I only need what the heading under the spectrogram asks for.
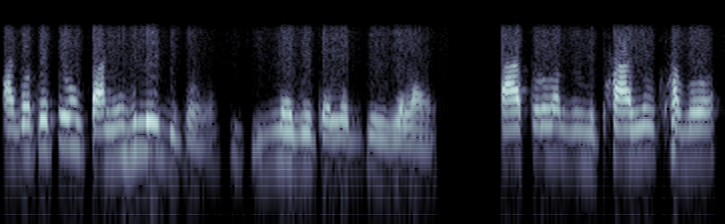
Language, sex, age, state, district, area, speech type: Assamese, female, 60+, Assam, Golaghat, urban, conversation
